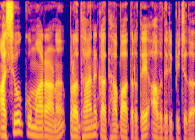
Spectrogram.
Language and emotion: Malayalam, neutral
